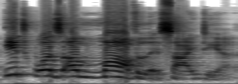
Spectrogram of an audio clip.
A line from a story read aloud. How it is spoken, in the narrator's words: snapped Aziraphale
